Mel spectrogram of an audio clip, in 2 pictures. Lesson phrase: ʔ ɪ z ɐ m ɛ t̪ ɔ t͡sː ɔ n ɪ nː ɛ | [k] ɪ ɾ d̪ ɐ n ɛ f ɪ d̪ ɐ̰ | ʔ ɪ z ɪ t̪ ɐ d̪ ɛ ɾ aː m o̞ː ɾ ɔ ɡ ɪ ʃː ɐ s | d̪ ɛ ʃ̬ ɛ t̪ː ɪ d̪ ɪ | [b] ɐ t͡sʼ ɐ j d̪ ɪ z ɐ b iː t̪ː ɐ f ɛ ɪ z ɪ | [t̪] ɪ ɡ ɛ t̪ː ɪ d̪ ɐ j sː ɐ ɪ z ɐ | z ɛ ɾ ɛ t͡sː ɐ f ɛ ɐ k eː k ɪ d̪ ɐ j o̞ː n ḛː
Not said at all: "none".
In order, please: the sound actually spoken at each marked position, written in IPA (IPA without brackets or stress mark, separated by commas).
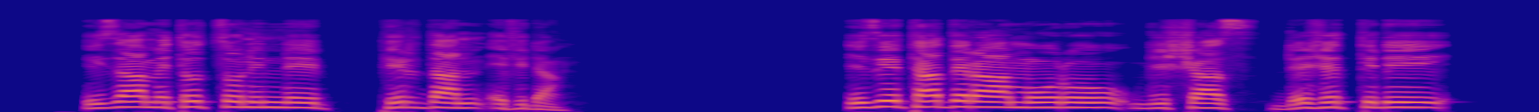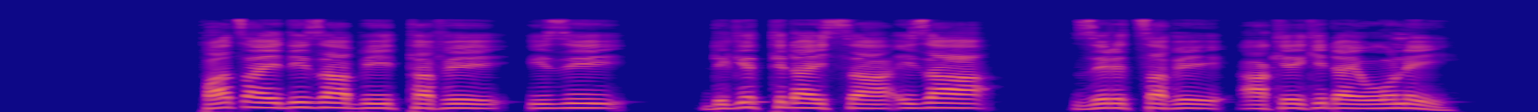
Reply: p, p, d̪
